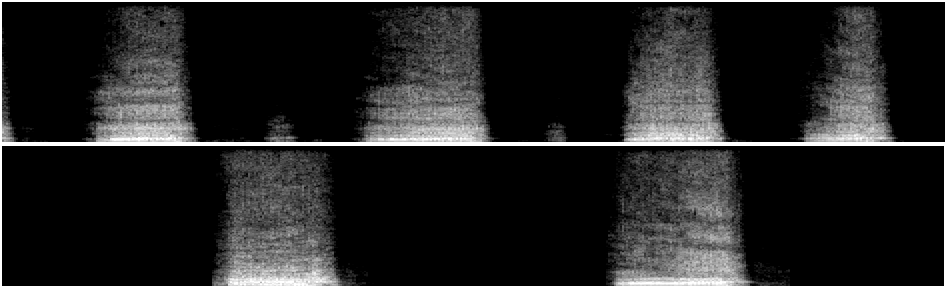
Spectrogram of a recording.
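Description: Grizzly bear roaring and growling in a series of separate short roars, about six, each lasting under a second, with silent gaps between them.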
